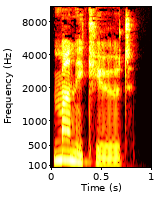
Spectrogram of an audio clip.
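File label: "manicured", British English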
